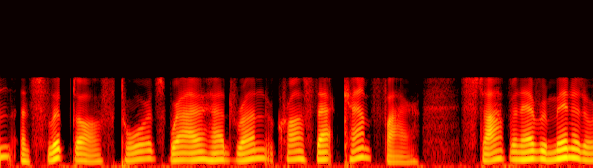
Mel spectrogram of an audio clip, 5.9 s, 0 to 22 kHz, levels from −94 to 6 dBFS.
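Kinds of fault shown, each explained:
No technical faults are audible in this speech recording.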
